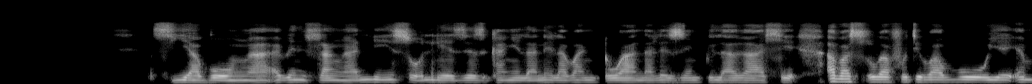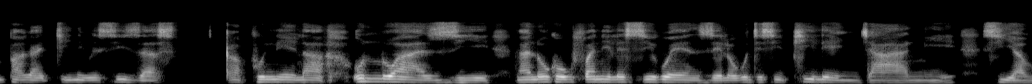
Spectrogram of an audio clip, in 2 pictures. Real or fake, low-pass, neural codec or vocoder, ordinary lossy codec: fake; 7.2 kHz; codec, 24 kHz, 1.2 kbps, DualCodec; AAC, 48 kbps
